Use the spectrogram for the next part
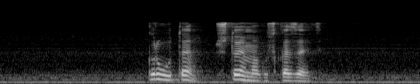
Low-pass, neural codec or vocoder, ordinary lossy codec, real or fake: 7.2 kHz; none; MP3, 64 kbps; real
